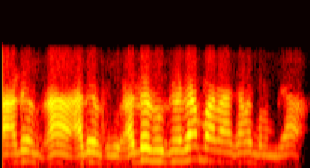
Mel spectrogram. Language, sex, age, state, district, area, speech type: Tamil, male, 30-45, Tamil Nadu, Tiruvannamalai, rural, conversation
